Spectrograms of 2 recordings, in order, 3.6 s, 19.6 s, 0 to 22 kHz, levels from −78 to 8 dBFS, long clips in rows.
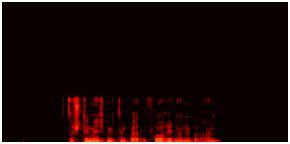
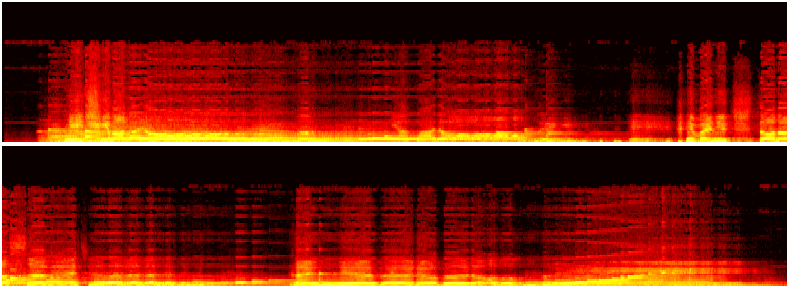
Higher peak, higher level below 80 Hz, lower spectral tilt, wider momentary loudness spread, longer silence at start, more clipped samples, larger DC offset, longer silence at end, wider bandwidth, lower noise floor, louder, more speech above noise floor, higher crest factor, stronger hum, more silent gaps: second, -24 dBFS vs 0 dBFS; second, -68 dBFS vs -48 dBFS; about the same, -5.5 dB/octave vs -5.5 dB/octave; about the same, 11 LU vs 13 LU; first, 0.8 s vs 0.45 s; neither; second, under 0.1% vs 1%; first, 0.85 s vs 0.1 s; second, 7.4 kHz vs 16 kHz; first, -79 dBFS vs -39 dBFS; second, -43 LUFS vs -14 LUFS; first, 36 dB vs 26 dB; first, 20 dB vs 14 dB; neither; neither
